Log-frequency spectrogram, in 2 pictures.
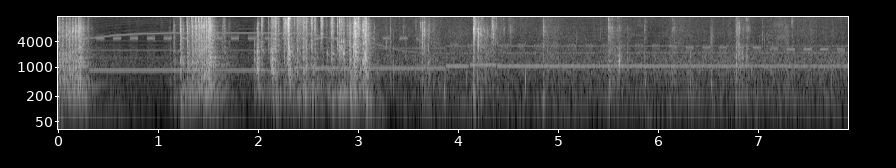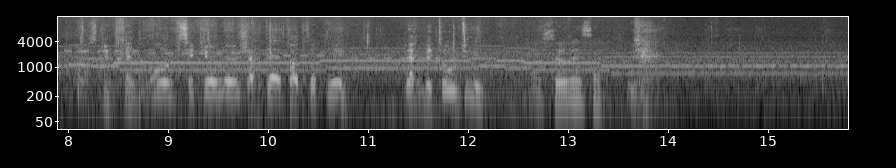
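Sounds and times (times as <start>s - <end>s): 
old mechanical cash register clattering: 0.0s - 3.7s
old mechanical cash register ringing tone: 0.0s - 4.5s
speech: 8.4s - 14.0s.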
